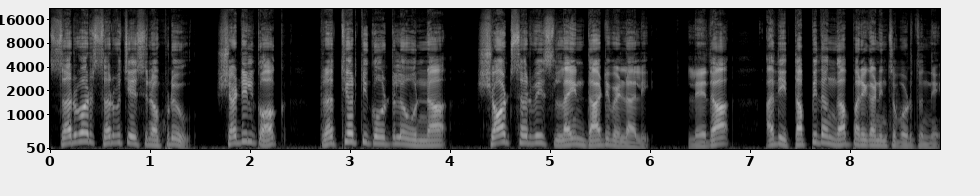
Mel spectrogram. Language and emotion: Telugu, neutral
